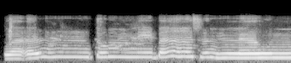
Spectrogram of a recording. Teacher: Sabdu dengan nun ma'al guna sahaja. Wajibul guna. Jadi kena baca dengan dengung. Walaupun ketika wakaf walaupun dia berhenti.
